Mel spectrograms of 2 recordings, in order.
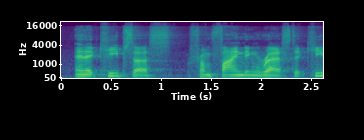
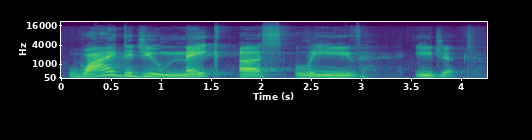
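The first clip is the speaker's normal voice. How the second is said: slow drawn-out quote; much slower than usual. Shown as a demonstration. Preacher slowly rereading the verse's complaint, drawn out. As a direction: stretch out every word, very slow. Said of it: "Look at how this starts".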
